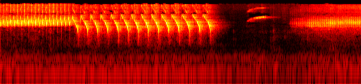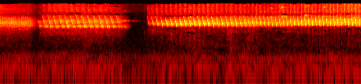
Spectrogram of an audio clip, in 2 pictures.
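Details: Lure song of a canary for lazy canaries, ngerek mbarong style with cuit cuit notes: a high buzzy roll, a rapid series of descending strokes, two short chirps after a pause, then sustained bright trills.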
